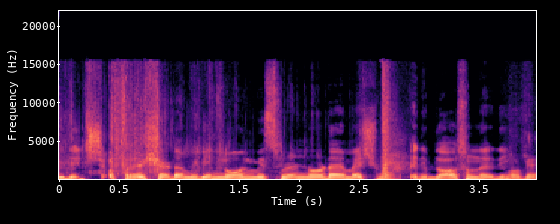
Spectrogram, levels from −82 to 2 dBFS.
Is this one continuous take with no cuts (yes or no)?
no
